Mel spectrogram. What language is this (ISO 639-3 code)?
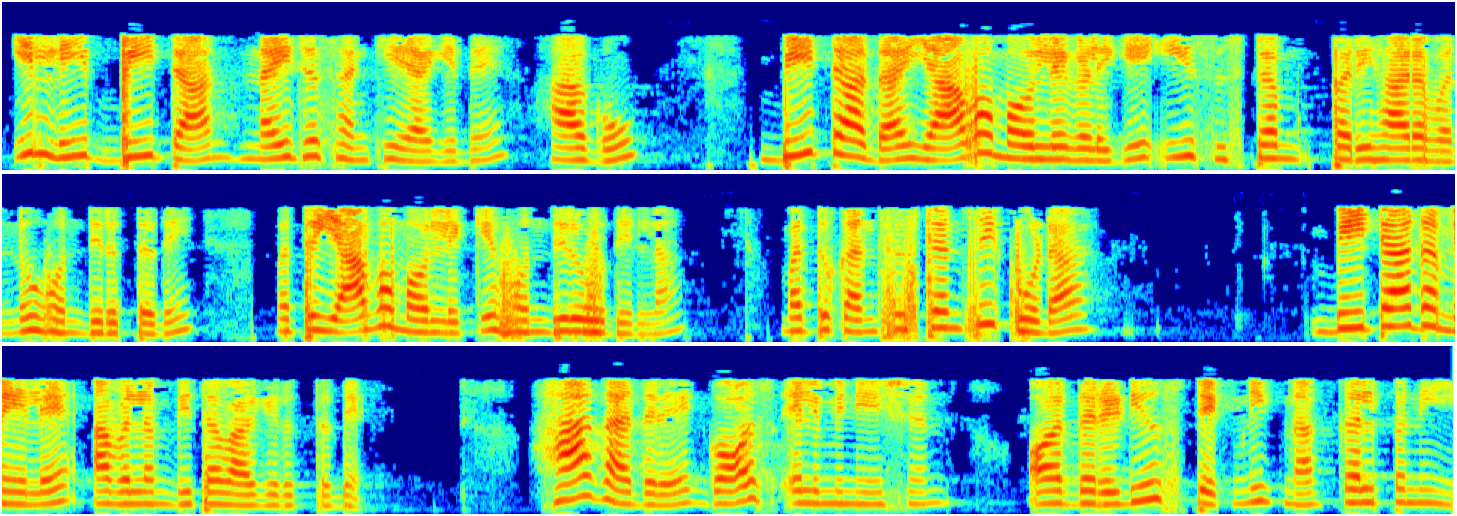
kan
